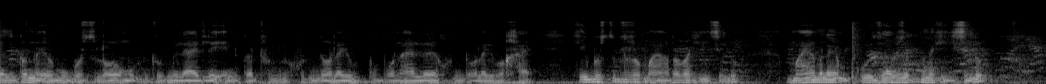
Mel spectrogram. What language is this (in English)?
Assamese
